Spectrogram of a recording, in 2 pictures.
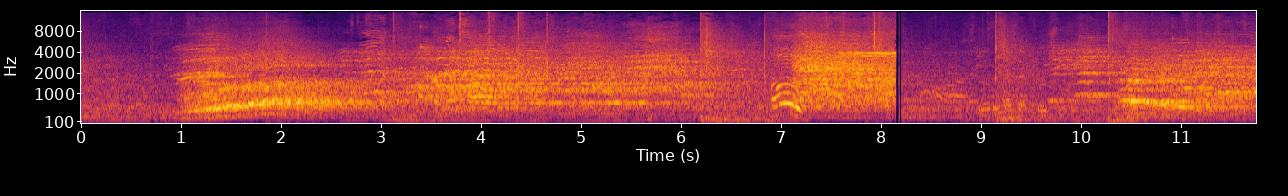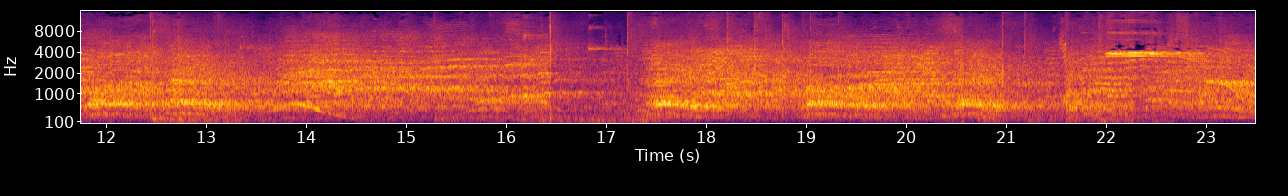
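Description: A crowd of spectators cheers and shouts in an echoing gymnasium.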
